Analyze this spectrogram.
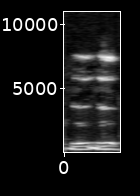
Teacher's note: जब हम उ कहते हैं तो हमारे ओठ गोल हो जाते हैं। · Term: ओष्ठ्य वर्ण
